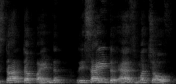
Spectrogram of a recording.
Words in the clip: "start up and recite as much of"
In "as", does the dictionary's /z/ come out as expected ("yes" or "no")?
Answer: yes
